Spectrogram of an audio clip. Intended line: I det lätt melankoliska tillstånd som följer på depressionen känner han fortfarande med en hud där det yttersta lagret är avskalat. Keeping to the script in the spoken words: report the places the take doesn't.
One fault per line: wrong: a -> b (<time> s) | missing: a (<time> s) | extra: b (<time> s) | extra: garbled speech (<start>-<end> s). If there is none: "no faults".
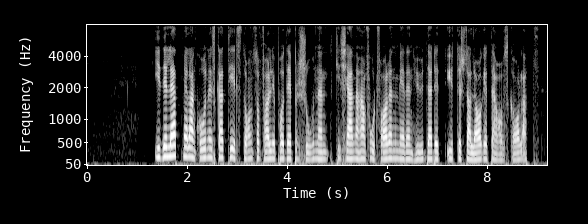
no faults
